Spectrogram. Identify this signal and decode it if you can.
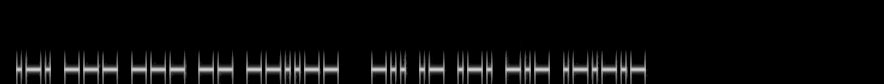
Morse code, heard as a keyed tone, about 25 wpm, 700 Hz. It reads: ROOM, DARK.
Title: Sentences from Top 1400 Words 25wpm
